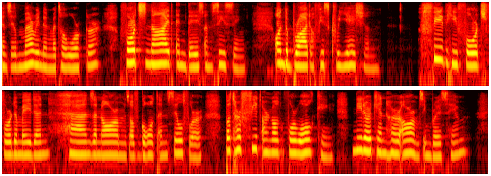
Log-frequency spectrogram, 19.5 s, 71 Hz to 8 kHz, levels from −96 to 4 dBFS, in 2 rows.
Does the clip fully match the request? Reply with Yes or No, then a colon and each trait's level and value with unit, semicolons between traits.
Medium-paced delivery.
No: slow, 125 wpm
